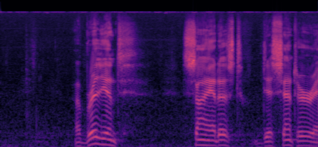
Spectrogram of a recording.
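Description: An elderly man speaks calmly into a microphone over loudspeakers.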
